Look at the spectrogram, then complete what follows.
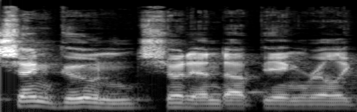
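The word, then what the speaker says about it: Şengün: I was trying to buy up some Alperen Shengun. – Is that how you pronounce that last name? – Yeah. – Shengun? – Yeah. – Yeah. – Oh, okay. I've always been saying Sengun.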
